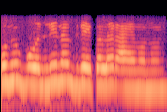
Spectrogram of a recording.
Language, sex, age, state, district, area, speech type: Marathi, female, 18-30, Maharashtra, Nagpur, urban, conversation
